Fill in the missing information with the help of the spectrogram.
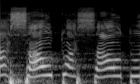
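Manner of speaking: loud, high shout of assalto; robber's shout. Retold or imitated. Robber yelling at the car passengers as the holdup starts, loud high shout. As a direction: bark it out like a robber springing a holdup.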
